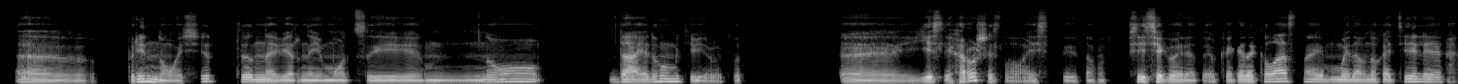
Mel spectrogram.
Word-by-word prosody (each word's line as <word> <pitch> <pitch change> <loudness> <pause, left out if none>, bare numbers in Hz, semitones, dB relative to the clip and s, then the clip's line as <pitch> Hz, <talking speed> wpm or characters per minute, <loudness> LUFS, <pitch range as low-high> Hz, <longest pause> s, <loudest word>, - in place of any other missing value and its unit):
Э, 95 -4 -1 0.4
приносит, 115 +1 0 0.2
наверное, 95 -4 +3
эмоции, 95 0 0
м, 95 0 -1
но, 120 +5 0 0.6
да, 105 0 +3
я 100 +1 +2
думаю, 130 +3 +1
мотивирует. 125 -9 -3
Вот, - - -9 0.9
э, 95 -2 -1
если 105 +4 +1
хорошие 115 - +2
слова, - - -9
если - - -7
ты 85 -1 -5
там 95 0 -8 0.2
все 115 - +3
все 110 +1 +5
говорят: 95 -2 +1 0.2
"Как 100 +1 -4
это 105 0 +4
классно, 120 -1 +1
мы 105 0 +2
давно 100 +1 +1
хотели! 115 +3 0
100 Hz, 110 wpm, -22 LUFS, 95-110 Hz, 0.9 s, все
